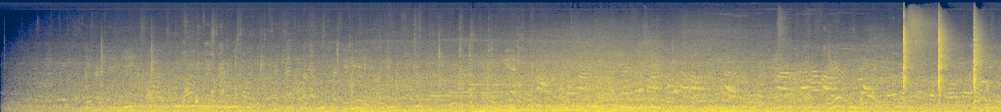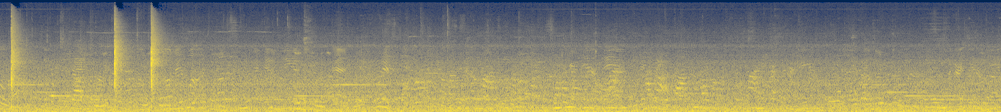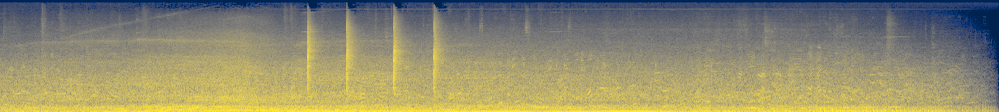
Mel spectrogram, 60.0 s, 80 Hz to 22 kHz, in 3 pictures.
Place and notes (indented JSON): {
  "title": "Calçadão de Londrina: Loja e vendedores informais - Loja e vendedores informais / Store and informal vendors",
  "date": "2017-05-29 14:12:00",
  "description": "Panorama sonoro: vendedor de cintos, meias e carteiras utilizando um dos cintos para produzir estralos como forma de chamar atenção. Ele se localizava, junto com outros vendedores informais, em frente à uma grande loja de departamentos em uma esquina nas proximidades da Praça Marechal Floriano Peixoto. Essa loja, com alto-falantes instalados em sua marquise, estendia ao Calçadão a emissão de todas as músicas e chamados emitidos no interior do estabelecimento.\nSound panorama:\nSeller of belts, socks and wallets using one of the belts to produce estrals as a way to draw attention. He was located, along with other casual vendors, in front of a large department store on a nearby corner of Marechal Floriano Peixoto Square. This store, with speakers installed in its marquee, extended to the Boardwalk the emission of all the songs and calls emitted inside the establishment.",
  "latitude": "-23.31",
  "longitude": "-51.16",
  "altitude": "615",
  "timezone": "America/Sao_Paulo"
}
